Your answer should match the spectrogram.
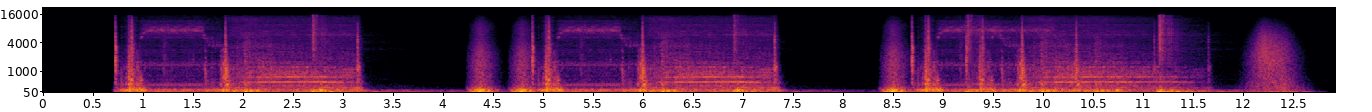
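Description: Mechanical sound effect for an animated intro, a motorised whirring with sharp clicks, played three times over, each run about three seconds long with a short pause between.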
